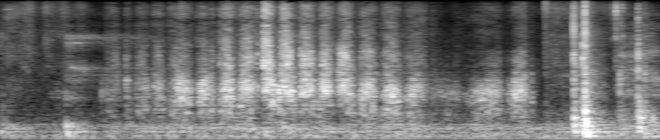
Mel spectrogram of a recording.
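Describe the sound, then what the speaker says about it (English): Bone folder rubbed over a glued paper card layer on a handmade sympathy card, a close, dry rhythmic scraping of repeated quick strokes with a sharper knock near the end. "now I'm just going to go over that with my bone folder so that it's glued down nicely"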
